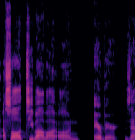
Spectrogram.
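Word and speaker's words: Hebert: saw a T-Bob on airbear is that how you pronounce that um it looks like Herbert but it's actually air bear apparently um that's how he pronounced it I saw him on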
